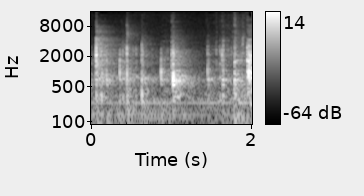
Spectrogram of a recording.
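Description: Plastic food processor work bowl knocking and clicking against the motor base as it is seated and twisted to lock, about five sharp knocks over two seconds.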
